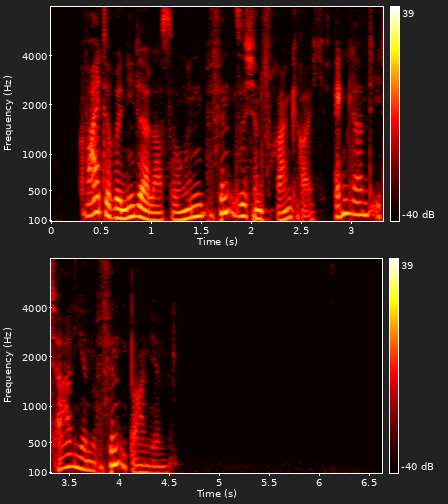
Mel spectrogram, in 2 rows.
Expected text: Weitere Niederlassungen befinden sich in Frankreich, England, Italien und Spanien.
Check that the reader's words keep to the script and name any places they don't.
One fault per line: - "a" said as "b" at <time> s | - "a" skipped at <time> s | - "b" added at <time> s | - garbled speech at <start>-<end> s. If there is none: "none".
- "und" said as "befinden" at 3.8 s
